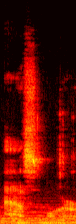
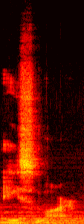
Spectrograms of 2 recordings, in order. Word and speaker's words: Aasimar: Uh, beyond this door lies the tomb of Omor, a fallen Asmar or Asmar, which is spelled A A S I M A R.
